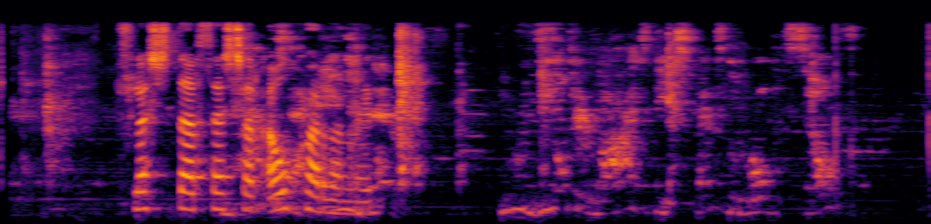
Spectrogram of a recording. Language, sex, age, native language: Icelandic, female, 20-29, Icelandic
